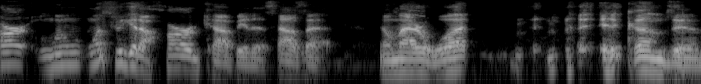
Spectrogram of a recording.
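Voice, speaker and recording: A man with vocal fry speaks at a fairly high pitch and a moderate pace. His pitch swings very widely, and he takes long, frequent pauses. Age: 50s. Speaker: panelist. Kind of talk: casual chat.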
